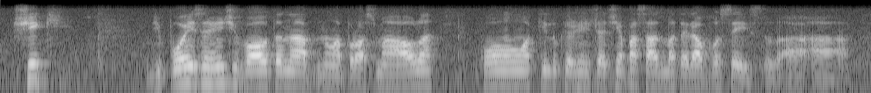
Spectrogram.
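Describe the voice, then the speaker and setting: Speaking fairly slowly with long, frequent pauses, a man with a fairly high voice shows ordinary pitch variation and big swings in loudness. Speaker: teacher. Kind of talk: lecture. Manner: halting.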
